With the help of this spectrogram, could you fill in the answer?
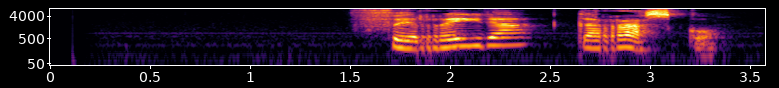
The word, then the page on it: Ferreira Carrasco: Spanish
